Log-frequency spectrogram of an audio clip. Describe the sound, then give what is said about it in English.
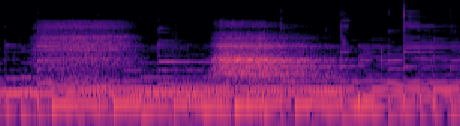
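A slow, deep breath drawn in and then let out, two long airy whooshes over a soft, steady musical background. “The cars began to relax deeply and took a second deep dragon breath in and out.”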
